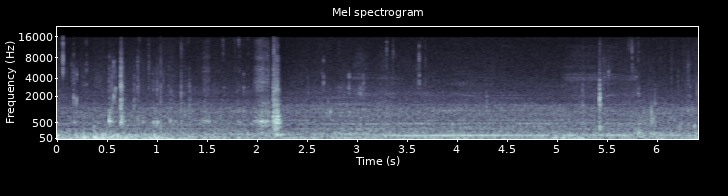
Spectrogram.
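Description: Steady low car rumble heard inside the cabin, with a low even hum through the second half. A few light clicks and one sharp crackle about two seconds in come from a plastic drink bottle being picked up and handled.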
